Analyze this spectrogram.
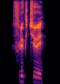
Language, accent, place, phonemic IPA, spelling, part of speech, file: French, France, Lyon, /flyk.tɥe/, fluctuer, verb, LL-Q150 (fra)-fluctuer.wav
- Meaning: to fluctuate (to vary irregularly; to swing)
